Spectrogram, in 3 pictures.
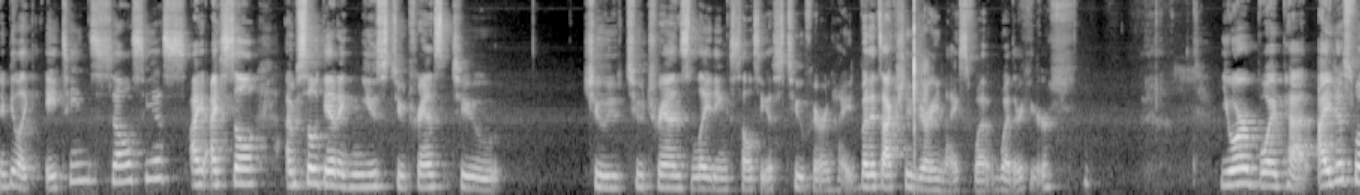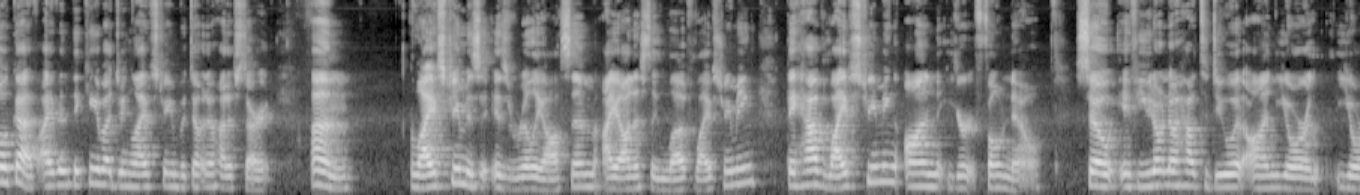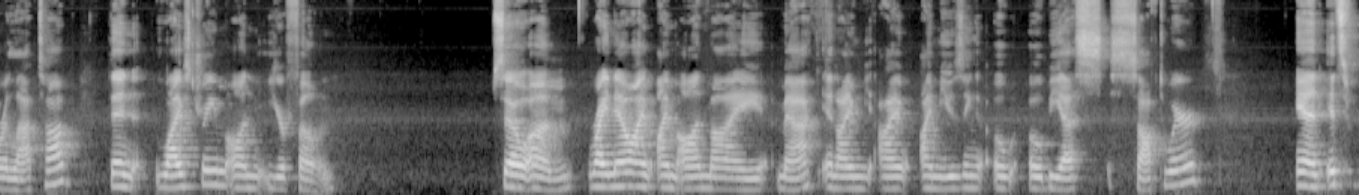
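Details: Adult woman who stutters, speaking during a live stream; stuttering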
